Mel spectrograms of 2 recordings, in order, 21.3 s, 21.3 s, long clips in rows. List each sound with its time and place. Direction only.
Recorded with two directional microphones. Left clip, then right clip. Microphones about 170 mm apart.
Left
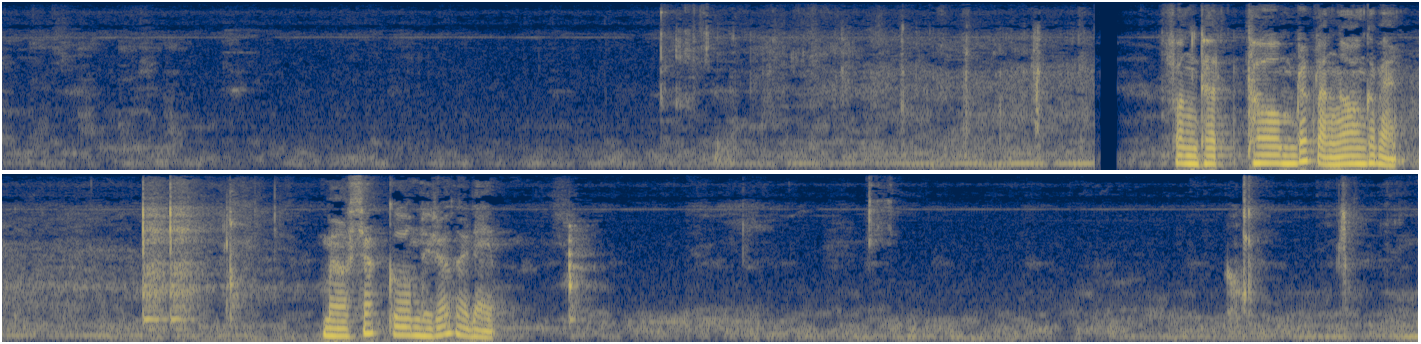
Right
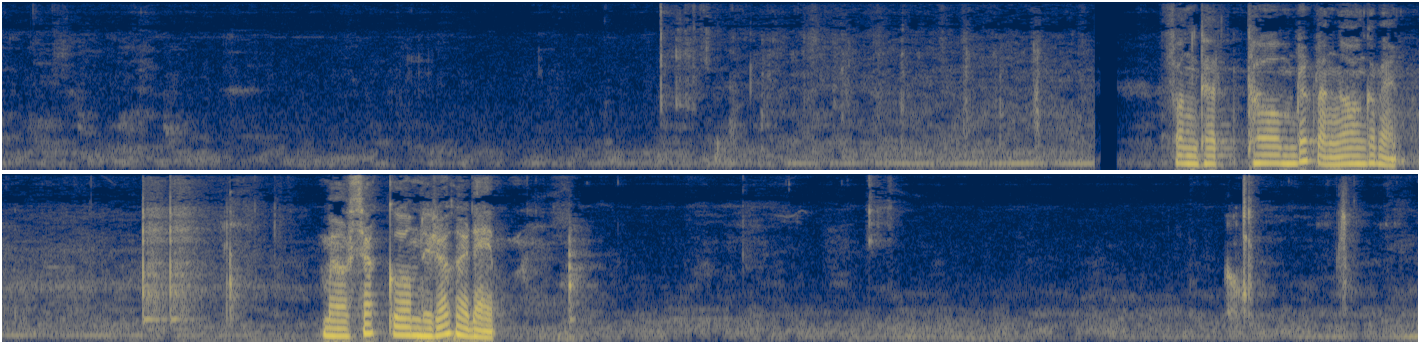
8.7 s a man's voice: 5° right (ahead or behind)
11.6 s a sound: 5° left (ahead or behind)
13.0 s speech: 30° right (ahead or behind)
19.8 s tick-tock: 20° right (ahead or behind)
